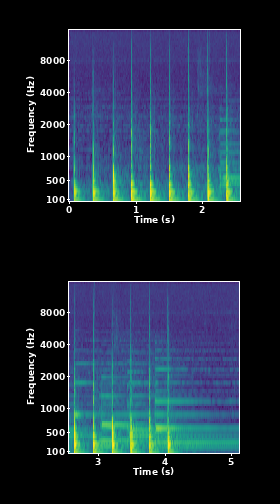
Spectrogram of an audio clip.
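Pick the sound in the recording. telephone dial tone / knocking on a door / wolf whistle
knocking on a door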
